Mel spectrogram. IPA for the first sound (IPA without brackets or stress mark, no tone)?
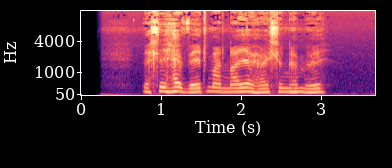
v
